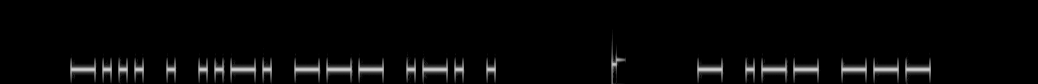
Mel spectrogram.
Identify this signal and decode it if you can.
Morse code, heard as a keyed tone, about 15 wpm, 700 Hz. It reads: BEFORE TWO
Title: Sets of 2 Words - New Word Drill - 15wpm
